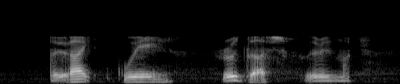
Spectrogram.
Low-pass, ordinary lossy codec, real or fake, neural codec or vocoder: 3.6 kHz; none; fake; autoencoder, 22.05 kHz, a latent of 192 numbers a frame, VITS, trained on one speaker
